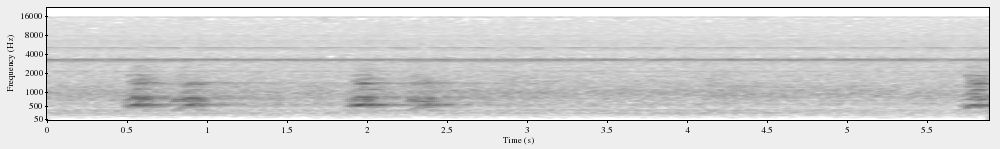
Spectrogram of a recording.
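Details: Rex, a dog running around at night, recorded October 7, 2018: short paired barks at about 0.6, 1.9 and 5.8 seconds over a steady high electrical hum.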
